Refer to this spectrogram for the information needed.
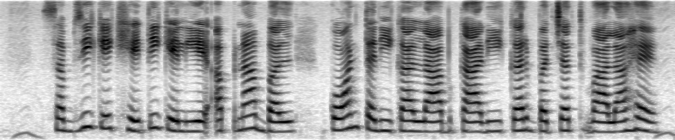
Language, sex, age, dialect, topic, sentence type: Magahi, female, 18-24, Southern, agriculture, question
